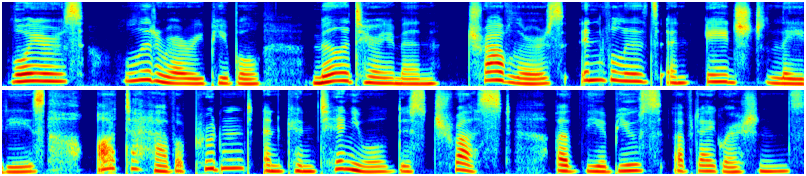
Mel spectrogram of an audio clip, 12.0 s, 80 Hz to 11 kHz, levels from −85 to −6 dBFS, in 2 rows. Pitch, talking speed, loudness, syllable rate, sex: 230 Hz, 115 wpm, -19 LUFS, 4.5 syllables/s, female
